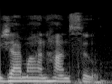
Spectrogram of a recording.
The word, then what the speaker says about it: Djimon Hounsou: Gary, Gary, you pronounce his name Djimon Hounsou, just so you know.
